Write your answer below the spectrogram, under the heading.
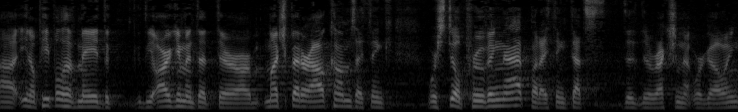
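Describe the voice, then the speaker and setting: A man's fairly high voice at a fairly quick pace, with ordinary pitch variation. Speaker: physician researcher. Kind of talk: conference lecture. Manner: fast; hesitant with repetitions.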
